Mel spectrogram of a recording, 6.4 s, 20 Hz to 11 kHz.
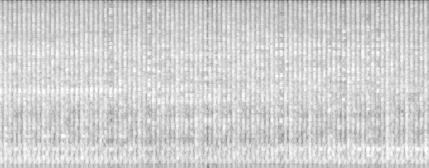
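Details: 1931 Ford Model A pickup, a barn find that sat for decades, on an early run: a loud, harsh, raspy chuffing at about 3.5 beats per second, running rough. The owner suspects the muffler and plans to blow it clear and refit the pipe. Cause unconfirmed.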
